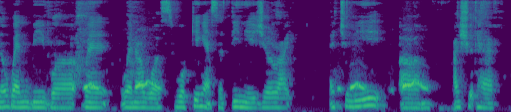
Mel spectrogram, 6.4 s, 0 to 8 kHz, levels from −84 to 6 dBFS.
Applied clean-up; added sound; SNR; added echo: classical method spectral subtraction.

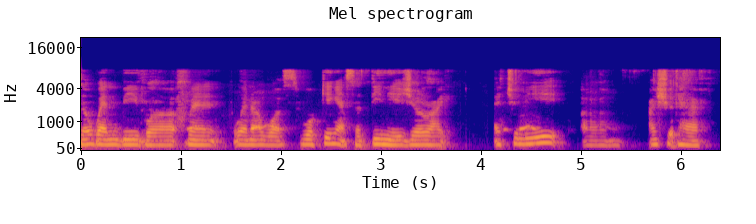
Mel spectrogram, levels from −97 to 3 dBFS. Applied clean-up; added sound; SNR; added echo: neural mask model DeepFilterNet 3.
